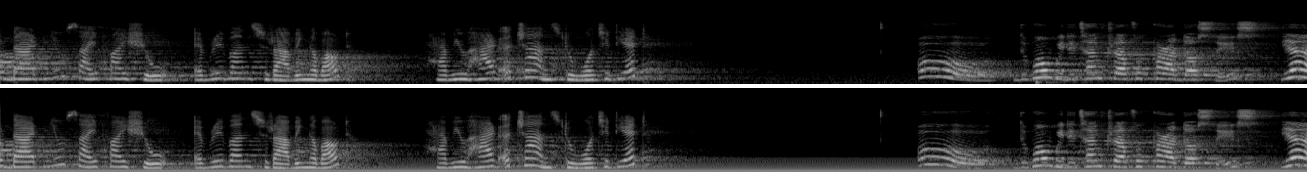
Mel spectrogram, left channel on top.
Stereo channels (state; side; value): noise; right; hum, 8 dB below the sound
